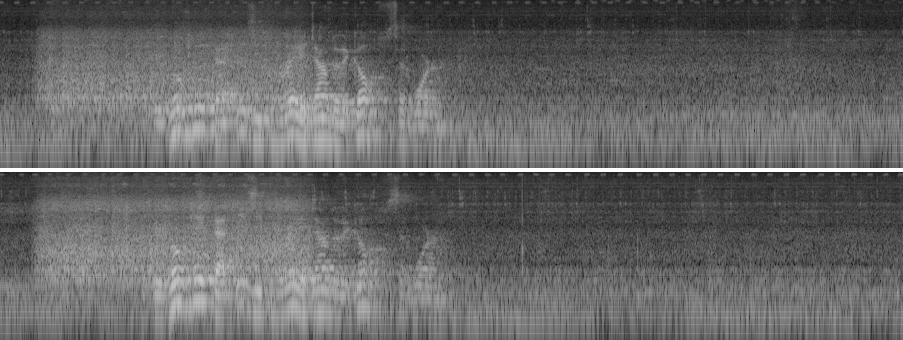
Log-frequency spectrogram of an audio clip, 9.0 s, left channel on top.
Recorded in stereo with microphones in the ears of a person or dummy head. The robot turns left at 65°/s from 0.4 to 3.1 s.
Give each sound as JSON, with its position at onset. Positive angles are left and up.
{"t": 1.4, "sound": "a man speaking", "azimuth_deg": -90, "distance_m": 0.9}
